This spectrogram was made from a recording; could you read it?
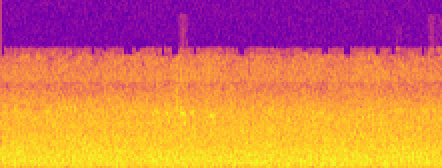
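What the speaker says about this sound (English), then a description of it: "Hopefully the river sound isn't too loud for my voice." A river flowing steadily, a broad, constant rushing wash of water that fills the scene, loud and close, with no voice over it.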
